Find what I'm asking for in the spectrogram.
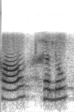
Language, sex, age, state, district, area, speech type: Hindi, female, 30-45, Madhya Pradesh, Gwalior, rural, conversation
